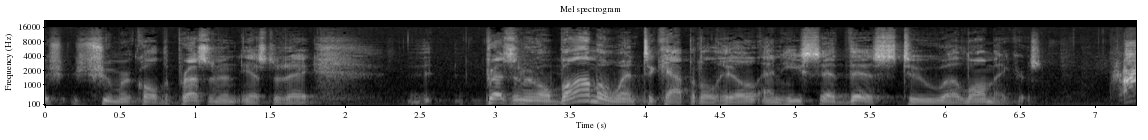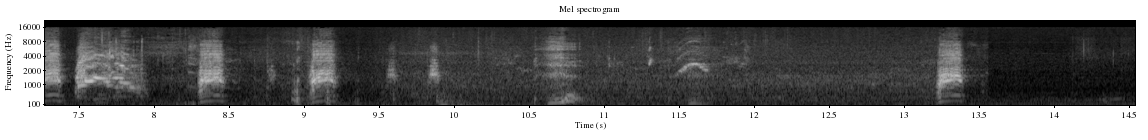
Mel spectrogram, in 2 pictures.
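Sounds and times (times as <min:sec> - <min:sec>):
speech: 0:00.0 - 0:07.5
duck quacking: 0:07.1 - 0:10.0, 0:11.2 - 0:12.0, 0:13.1 - 0:13.6
laughter: 0:08.0 - 0:09.4, 0:10.4 - 0:11.8
hum: 0:08.0 - 0:14.5.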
